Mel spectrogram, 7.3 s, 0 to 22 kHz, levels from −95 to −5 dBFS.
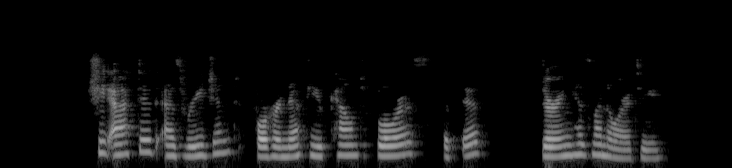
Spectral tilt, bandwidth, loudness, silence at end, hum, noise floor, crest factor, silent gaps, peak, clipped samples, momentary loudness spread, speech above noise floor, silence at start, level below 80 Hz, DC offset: -4.5 dB/octave; 7 kHz; -45 LUFS; 0.7 s; none; under -90 dBFS; 20 dB; 5.01-5.40 s; -26 dBFS; under 0.1%; 13 LU; over 45 dB; 0.9 s; -90 dBFS; under 0.1%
